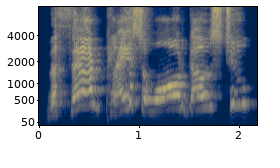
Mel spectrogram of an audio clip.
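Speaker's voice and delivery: high, loud, slow showman cry; grand announcer. Acted. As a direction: boom it out to the whole arena. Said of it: "He says".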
